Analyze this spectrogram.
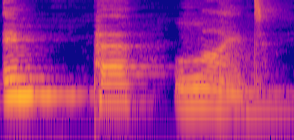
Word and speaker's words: impolite: And the next word is impolite. Impolite. The letter E is silent. So impolite.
